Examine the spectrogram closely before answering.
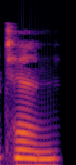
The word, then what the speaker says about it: X: the letter X in Mac OS X's name refers to the number 10 a Roman numeral and Apple has stated that it should be pronounced 10 in this context however it is also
